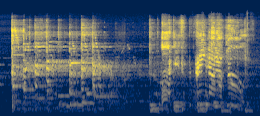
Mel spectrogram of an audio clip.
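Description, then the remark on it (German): A bright, upbeat mobile game startup jingle plays loud as the game is launched, two quick melodic phrases separated by a brief pause, with no one talking over it. “ich starte mal in Brawl Stars rein”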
